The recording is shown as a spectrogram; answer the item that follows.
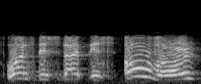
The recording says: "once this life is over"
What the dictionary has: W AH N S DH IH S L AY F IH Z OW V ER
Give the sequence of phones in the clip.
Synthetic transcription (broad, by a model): W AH N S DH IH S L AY P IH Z OW V ER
